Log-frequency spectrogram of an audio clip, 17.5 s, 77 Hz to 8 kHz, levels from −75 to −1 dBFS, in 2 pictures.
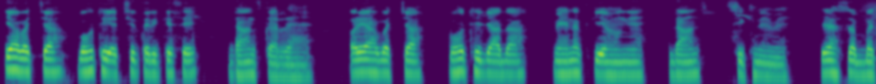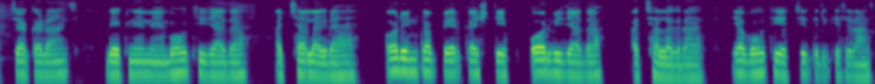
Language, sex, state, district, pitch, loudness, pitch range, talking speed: Hindi, male, Uttar Pradesh, Jalaun, 135 Hz, -22 LUFS, 130-145 Hz, 195 wpm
